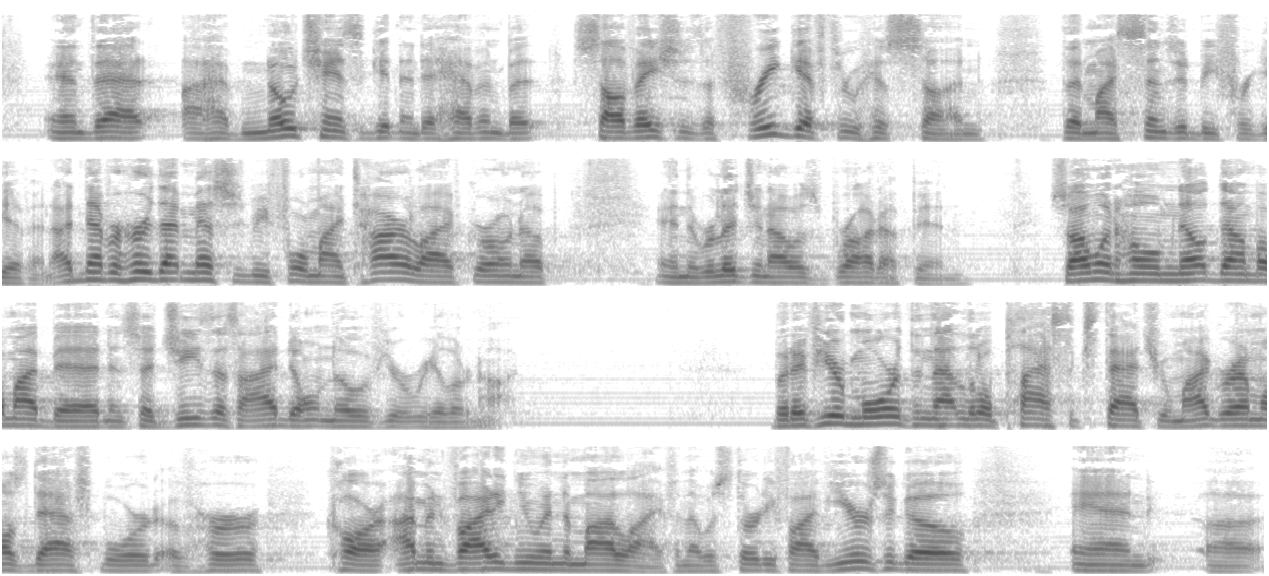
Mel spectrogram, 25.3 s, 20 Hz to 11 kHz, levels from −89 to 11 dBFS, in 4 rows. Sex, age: male, 50-69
